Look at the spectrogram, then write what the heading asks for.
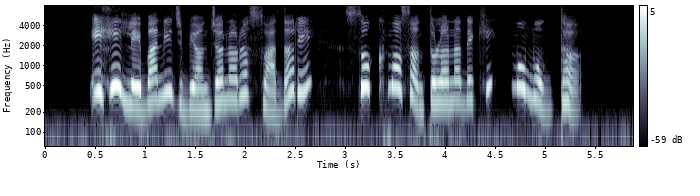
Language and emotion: Odia, happy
